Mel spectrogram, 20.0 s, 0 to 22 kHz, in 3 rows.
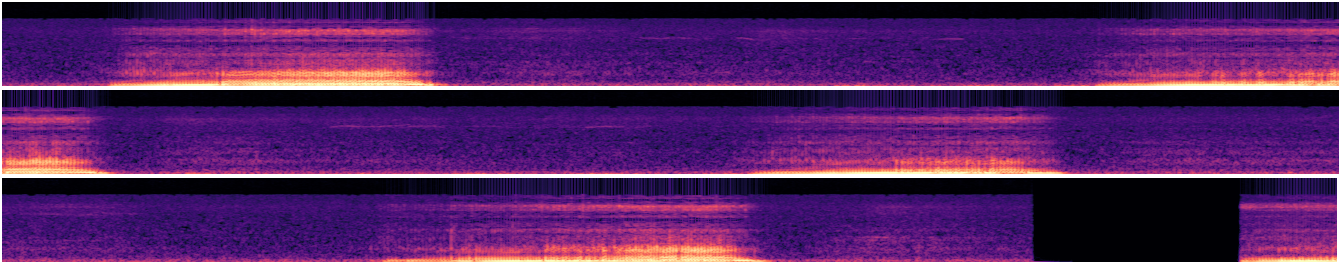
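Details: Middle-aged man snoring while asleep, recorded 22 February 2022 on an especially loud night: loud, deep, rattling snores on each inhalation, about 12 a minute, with quiet exhalations between.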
